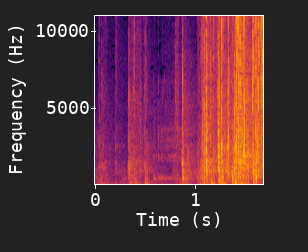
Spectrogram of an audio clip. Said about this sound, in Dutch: Nog een keer plastic openmaken.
